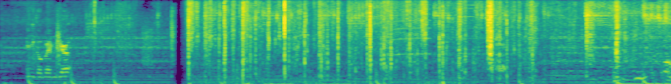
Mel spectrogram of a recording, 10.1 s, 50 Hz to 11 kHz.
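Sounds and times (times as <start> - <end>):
boxing gloves and feet striking: 2.7 - 9.4.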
